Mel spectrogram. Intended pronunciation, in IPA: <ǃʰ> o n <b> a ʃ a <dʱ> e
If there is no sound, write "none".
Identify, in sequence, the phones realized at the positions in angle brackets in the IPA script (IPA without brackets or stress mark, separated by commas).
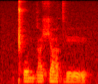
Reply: ǁʰ, ɡ, dʱ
